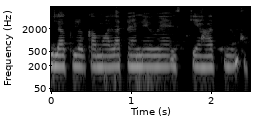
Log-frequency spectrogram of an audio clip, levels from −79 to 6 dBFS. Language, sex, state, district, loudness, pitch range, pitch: Hindi, female, Bihar, Darbhanga, -40 LUFS, 190-195 Hz, 190 Hz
